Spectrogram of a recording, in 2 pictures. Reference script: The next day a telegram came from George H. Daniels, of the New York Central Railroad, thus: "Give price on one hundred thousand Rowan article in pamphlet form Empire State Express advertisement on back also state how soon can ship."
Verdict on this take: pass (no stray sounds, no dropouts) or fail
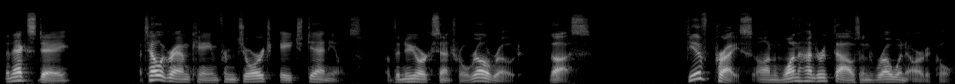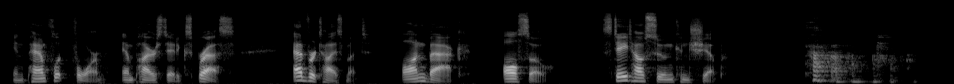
fail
